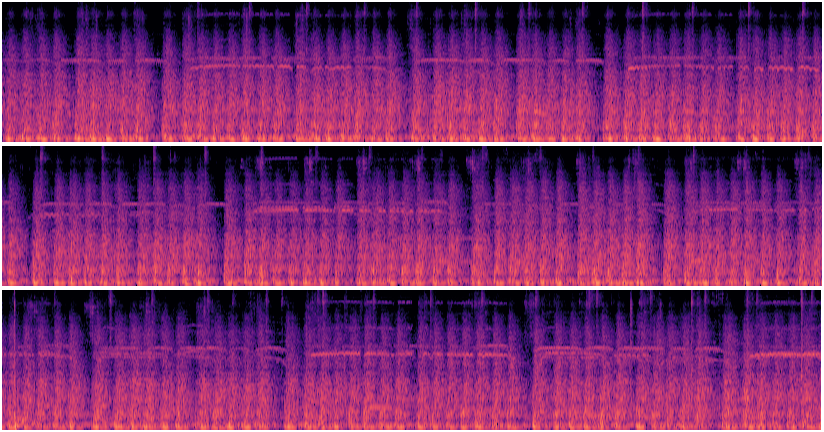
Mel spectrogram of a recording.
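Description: Many drums beat fast and loud in a steady rhythm.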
